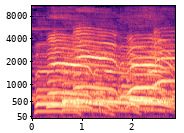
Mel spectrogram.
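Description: A crowd boos and hisses loudly, many overlapping voices holding long, wavering jeers that swell twice over three seconds, with no single speaker standing out.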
